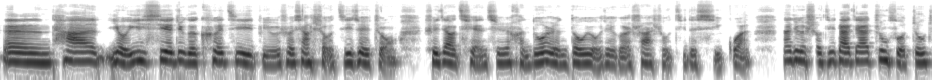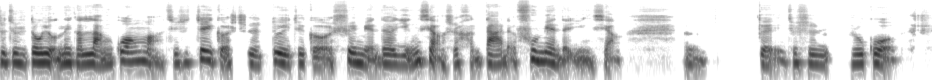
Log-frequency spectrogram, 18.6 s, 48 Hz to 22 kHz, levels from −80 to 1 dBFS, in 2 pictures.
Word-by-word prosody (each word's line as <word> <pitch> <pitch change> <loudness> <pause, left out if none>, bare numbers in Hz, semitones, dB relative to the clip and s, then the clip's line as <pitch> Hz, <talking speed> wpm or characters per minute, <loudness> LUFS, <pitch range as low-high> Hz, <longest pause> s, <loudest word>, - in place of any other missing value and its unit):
嗯， 190 -2 +5
它 205 0 +4
有 200 -8 +4
一 210 +4 +4
些 205 +2 +5
这 205 0 +1
个 185 -1 +4
科 195 +1 +1
技， 190 -2 +2
比 160 - -6
如 155 +2 -3
说 185 +1 -1
像 185 +1 +1
手 180 - -3
机 185 +3 0
这 185 -2 +3
种， - - -4 0.3
睡 195 -2 +2
觉 185 -3 +4
前， 160 - -3
其 185 - -2
实 185 - 0
很 170 -4 -4
多 190 +4 +4
人 170 -4 +1
都 175 -1 +3
有 175 - 0
这 165 -2 -3
个 140 +1 -4
刷 175 - -1
手 - - -9
机 - - -12
的 - - -4
习 - - -4
惯。 - - -3 0.3
那 215 - +2
这 230 - +3
个 215 - +3
手 195 -1 -2
机 200 +2 -2
大 205 -1 +5
家 205 +1 +3
众 225 +3 +2
所 165 -5 0
周 185 +3 +1
知 195 +1 -2
就 190 0 -1
是 175 - -5
都 190 -1 +4
有 185 - +3
那 185 0 0
个 170 -2 -2
蓝 175 0 +2
光 210 +1 +1
嘛， 215 -4 -3
其 180 - -8
实 185 +1 -8
这 225 +3 +2
个 - - -4
是 170 -2 -7
对 185 -6 +2
这 180 - -6
个 255 +8 -5
睡 210 -4 -1
眠 180 -3 -2
的 175 -1 0
影 165 +5 -3
响 210 -5 -2
是 165 - -10
很 225 +5 -10
大 160 - +1
的。 190 - -8
负 240 +6 -1
面 205 -4 +1
的 - - -6
影 225 -2 -8
响， 225 -3 -7 0.6
嗯， 215 -3 -12 0.5
对， 225 -2 -6
就 185 - -6
是 175 -3 -7 0.2
如 175 0 -3
果 180 +5 -1
是 - - -20
190 Hz, 270 characters per minute, -23 LUFS, 175-205 Hz, 0.6 s, 嗯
